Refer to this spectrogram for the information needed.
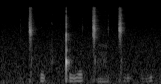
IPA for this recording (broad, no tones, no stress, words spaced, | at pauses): ǀʰəxʷǃiə̯ ǀa̤ ǀi̤ʊ̯kʷi̤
